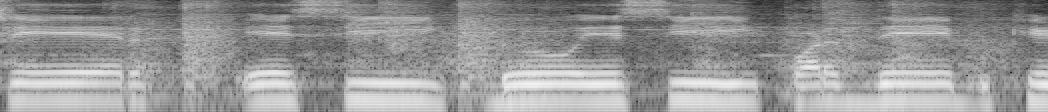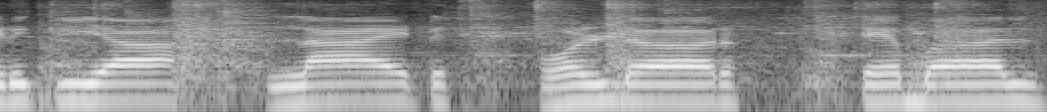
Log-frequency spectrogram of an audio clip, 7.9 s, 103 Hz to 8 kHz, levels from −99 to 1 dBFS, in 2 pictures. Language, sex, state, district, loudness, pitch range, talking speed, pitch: Hindi, male, Gujarat, Gandhinagar, -13 LUFS, 150-155 Hz, 75 wpm, 155 Hz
